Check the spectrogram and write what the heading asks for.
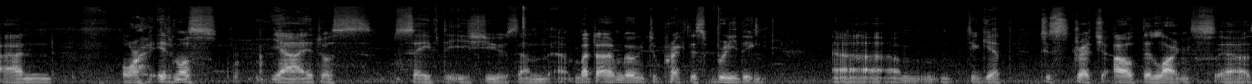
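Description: A middle-aged Swedish-speaking man from Sweden chats casually in English on the deck of a sailboat in an anchorage, hesitating and using lots of fillers. He's a sailing vlogger with a deep, creaky voice, and there's a little hiss or hum on the recording.

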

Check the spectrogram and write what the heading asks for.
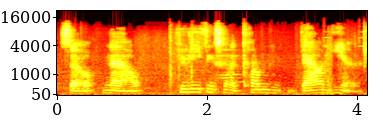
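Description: A man's voice: mid-range voice, slow, a little hiss or hum. A man co-hosting a horror game let's play, teasing his friend with crude jokes and frequent laughter. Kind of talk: joking gameplay banter.

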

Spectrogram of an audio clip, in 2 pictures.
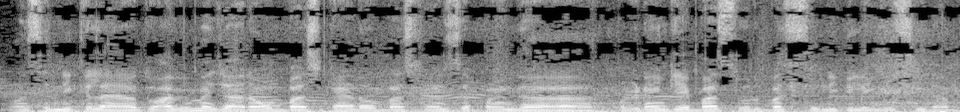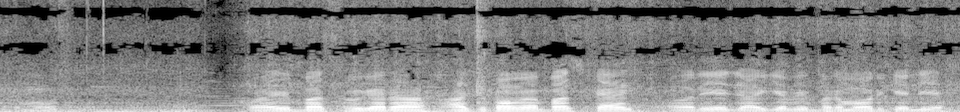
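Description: A man's voice: medium pitch, steady tone, fairly quick, music in the background. A young man narrating a casual travel vlog, chatting to his viewers while holding his phone at arm's length, outdoors and in a small cafe. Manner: chatty, addresses viewers as guys. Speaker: travel vlogger. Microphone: phone camera at arm's length.

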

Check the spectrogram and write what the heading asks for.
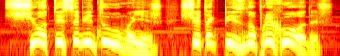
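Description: A huge, bullying bear roars in a slow, drawn-out growl, as a male narrator puts him on. The voice swings wildly up and down with a dark, mellow tone. Dry close recording with soft music underneath. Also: high-pitched, sing-song, dry recording, full character voice. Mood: raging. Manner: roaring, drawn-out growling delivery. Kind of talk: storybook character voice.

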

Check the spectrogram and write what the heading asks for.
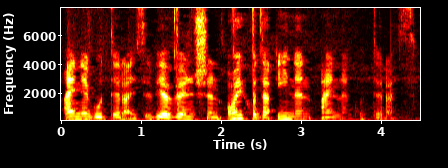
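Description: A woman teaching a German lesson, saying sentences aloud and repeating each one slowly and carefully. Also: on the low side, fairly even intonation, a little hiss or hum, low-quality recording. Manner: slow, deliberate repetition of phrases.

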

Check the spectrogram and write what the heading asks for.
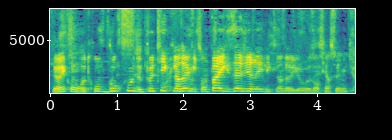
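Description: A man explaining game mechanics in measured live speedrun commentary, pausing with fillers. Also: high voice.

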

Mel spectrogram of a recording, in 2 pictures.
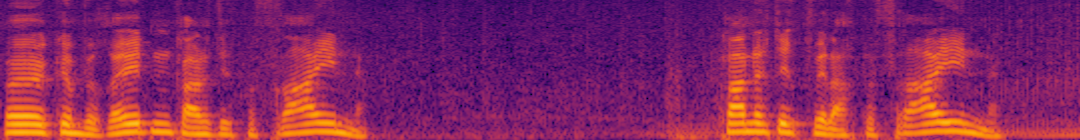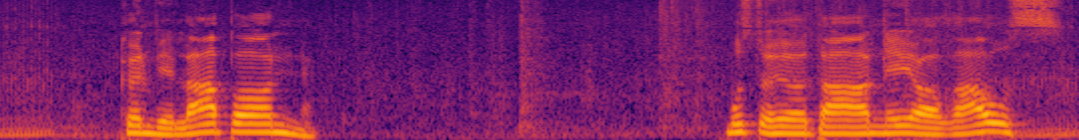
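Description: A German man narrates his gameplay in an unhurried, drawn-out way, his voice sitting a little high for a man. He talks straight to the characters on screen and swears when something surprises him. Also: a little mellow. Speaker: let's player. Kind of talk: casual gameplay commentary.

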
